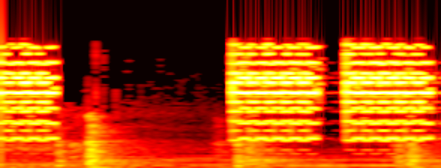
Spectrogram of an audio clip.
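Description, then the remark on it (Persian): A phone rings in three loud, bright electronic bursts, each a rapid warbling trill with short gaps between them, over a low background hum with no talking. “تلفنم زنگ میخوره و مشغول حرف زدن میشم”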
